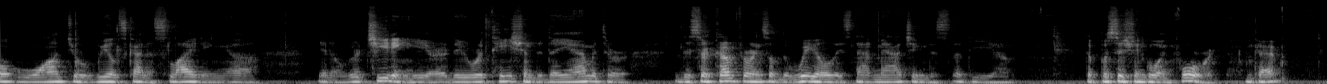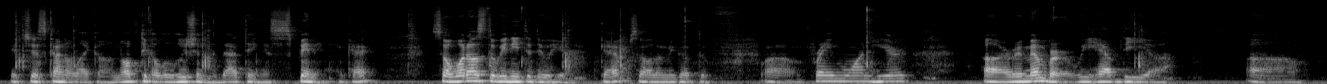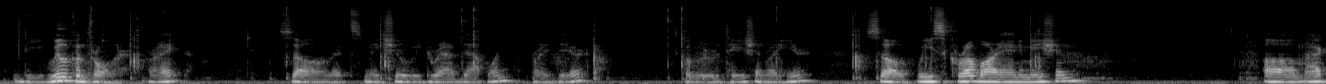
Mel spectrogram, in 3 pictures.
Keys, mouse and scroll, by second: 1.0-2.7 scroll up 3, 12.8 middle click, 13.7-14.6 scroll up 1, 14.7 shift+middle click, 16.8-20.1 middle drag, 17.3-18.4 scroll down 5, 20.1-22.7 drag, 22.7-23.1 scroll up 5, 24.1-24.7 shift+drag, 24.1-24.7 shift+middle drag, 26.0-31.3 drag, 26.0-26.7 middle drag, 26.7-27.3 scroll up 3, 27.4 shift+middle click, 28.1-29.4 scroll up 2, 29.4 middle click, 31.3-33.2 middle drag, 33.2-39.8 drag, 34.3 middle click, 35.3-35.7 scroll down 2, 35.9 shift+middle click.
